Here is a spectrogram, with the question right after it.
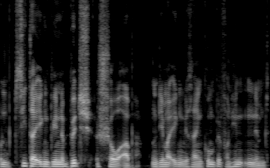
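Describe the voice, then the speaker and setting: The very clean recording, with a silent background, captures a man with a fairly low pitch. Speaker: YouTuber. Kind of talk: casual vlog monologue. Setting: home recording at night. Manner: quieter than usual; many filler sounds.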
